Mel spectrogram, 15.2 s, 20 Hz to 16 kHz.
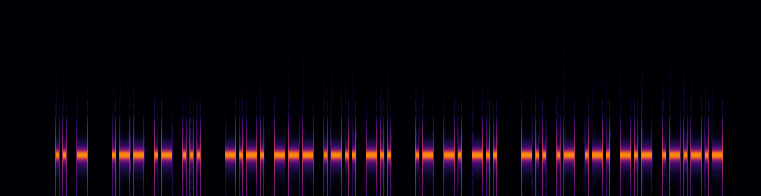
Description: Morse code, heard as a keyed tone, about 17 wpm, 700 Hz. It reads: IT WAS COLD AND DARK.
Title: Sentences from Top 500 Words 17wpm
